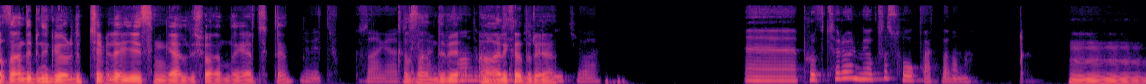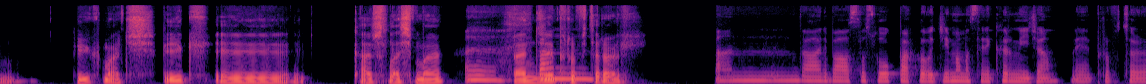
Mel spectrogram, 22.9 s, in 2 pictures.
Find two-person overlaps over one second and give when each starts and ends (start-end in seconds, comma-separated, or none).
4.0-5.6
